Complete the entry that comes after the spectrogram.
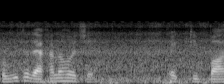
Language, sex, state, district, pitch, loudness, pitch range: Bengali, male, West Bengal, North 24 Parganas, 130 Hz, -22 LUFS, 120-140 Hz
